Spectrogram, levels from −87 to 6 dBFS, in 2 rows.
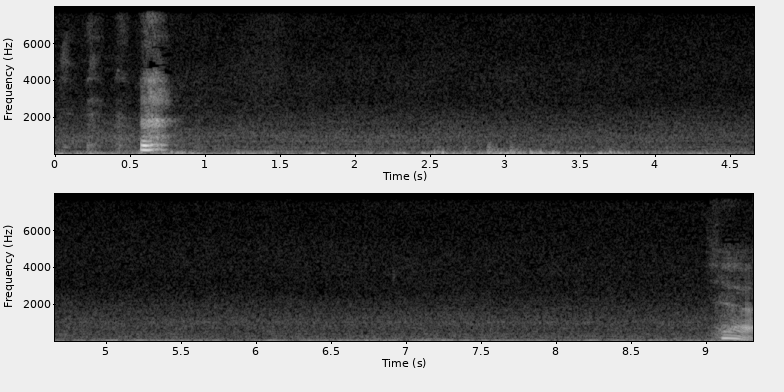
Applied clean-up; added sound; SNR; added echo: none; Knock / Wood; 17 dB; none.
